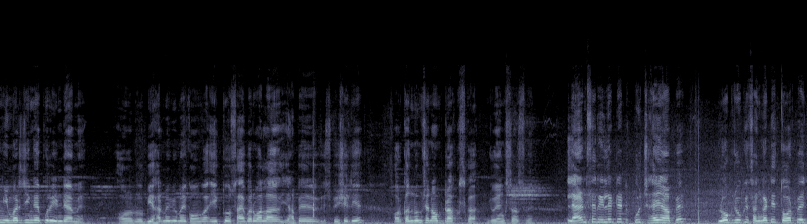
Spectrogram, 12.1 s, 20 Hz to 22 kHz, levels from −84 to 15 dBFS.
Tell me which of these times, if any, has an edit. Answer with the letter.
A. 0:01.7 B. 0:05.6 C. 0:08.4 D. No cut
C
